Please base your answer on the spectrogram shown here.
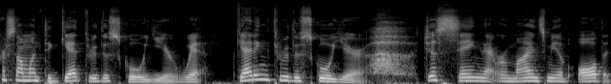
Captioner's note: sigh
